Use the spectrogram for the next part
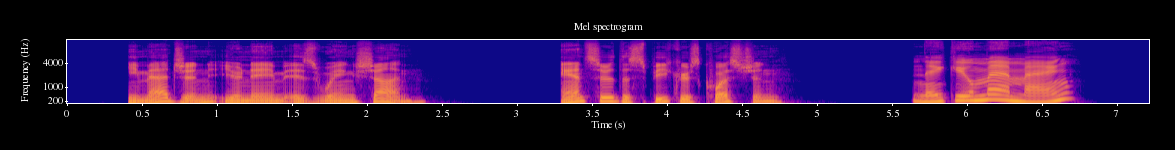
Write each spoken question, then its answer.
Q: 你叫咩名?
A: 我叫永山。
